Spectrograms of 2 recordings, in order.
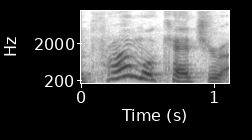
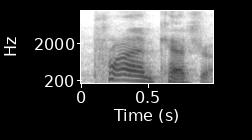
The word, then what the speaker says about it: Prime Catcher: the thing with the primal catcher, I feel like prime. Oh, I've been calling it primal. I don't know why. Prime catcher. I'm sorry, I've been saying it wrong.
